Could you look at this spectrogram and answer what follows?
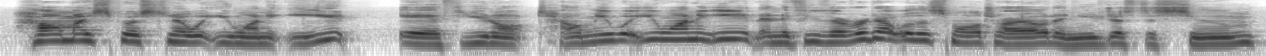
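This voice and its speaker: A rambling, chatty woman with a slightly low voice tells family stories while she crafts at home. She fills her talk with fillers and slips into the voices of the people she quotes. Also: animated, quick pace, darkish tone. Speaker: vlogger, mother. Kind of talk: casual storytelling chat while crafting.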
